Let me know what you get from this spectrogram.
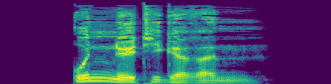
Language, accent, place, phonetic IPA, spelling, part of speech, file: German, Germany, Berlin, [ˈʊnˌnøːtɪɡəʁəm], unnötigerem, adjective, De-unnötigerem.ogg
- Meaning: strong dative masculine/neuter singular comparative degree of unnötig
